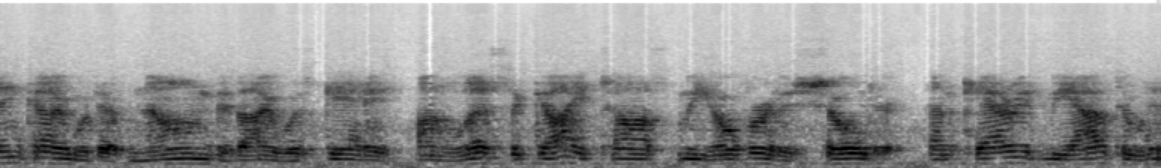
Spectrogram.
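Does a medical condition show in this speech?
Yes: cerebral palsy; uses wheelchair.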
